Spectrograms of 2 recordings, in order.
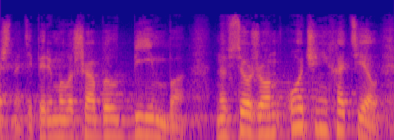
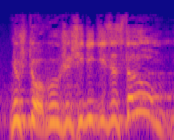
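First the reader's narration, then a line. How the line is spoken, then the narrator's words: Exclamation. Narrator (Russian): воскликнул он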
